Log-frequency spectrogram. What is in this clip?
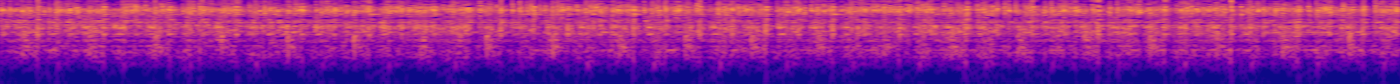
An old home made tractor. Sound recorded with a digital camera (low quality)
monocylinder-engine, tractor-engine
